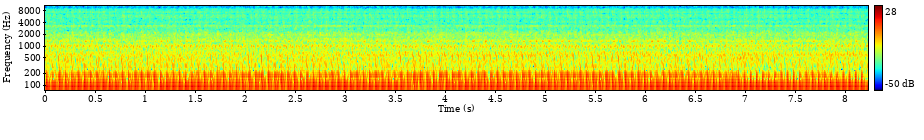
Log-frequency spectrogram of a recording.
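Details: Craftsman LT2000 riding mower, single-cylinder engine at low idle after the throttle linkage was straightened: even, steady beat about four per second, no hunting or surging; normal idle.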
